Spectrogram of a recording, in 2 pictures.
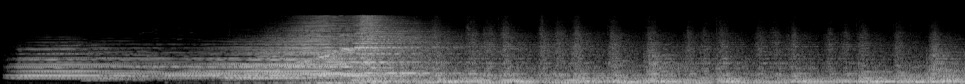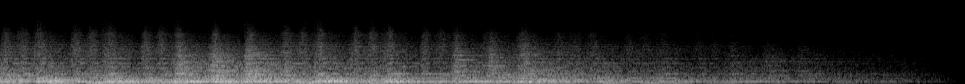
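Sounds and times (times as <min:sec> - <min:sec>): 
intro music flourish: 0:00.0 - 0:17.3.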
